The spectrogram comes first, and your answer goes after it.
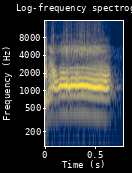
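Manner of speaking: high, loud scared yelp; mock scream. Preacher mimics a man screaming in a movie, high loud yelp. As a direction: yelp like a man grabbing an arm in fright. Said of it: "grab another man's arm and say".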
